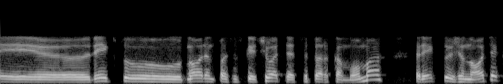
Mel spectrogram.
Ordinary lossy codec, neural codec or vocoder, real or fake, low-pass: Opus, 32 kbps; none; real; 3.6 kHz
